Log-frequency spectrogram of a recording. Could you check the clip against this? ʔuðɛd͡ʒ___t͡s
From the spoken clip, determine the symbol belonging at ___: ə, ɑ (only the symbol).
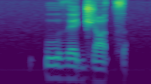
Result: ɑ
